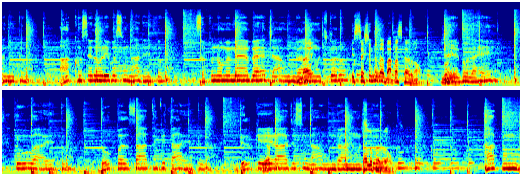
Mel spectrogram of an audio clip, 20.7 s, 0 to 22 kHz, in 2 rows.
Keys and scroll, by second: 17.6-20.5 typing.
